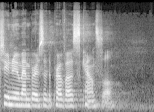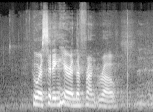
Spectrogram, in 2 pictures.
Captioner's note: laughter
